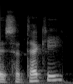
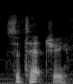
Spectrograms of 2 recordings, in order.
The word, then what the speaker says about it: Satechi: So this is a battery by Satechi. How do you pronounce it? Satechi.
